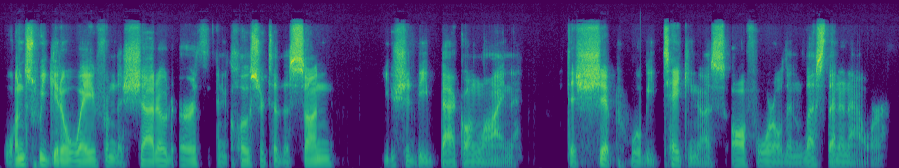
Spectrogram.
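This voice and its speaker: Man as a stoic robot protector, low voice, formal, measured, unyielding, dry close sound, script read. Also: creaky, sharp tone, dry recording, full character voice. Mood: grave.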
